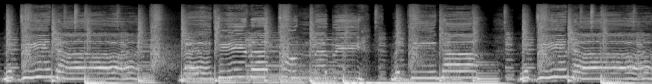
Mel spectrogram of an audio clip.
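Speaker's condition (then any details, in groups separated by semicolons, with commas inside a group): No condition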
